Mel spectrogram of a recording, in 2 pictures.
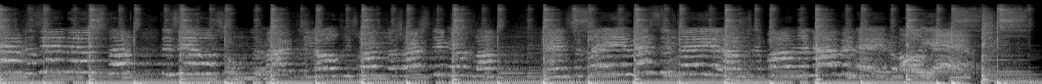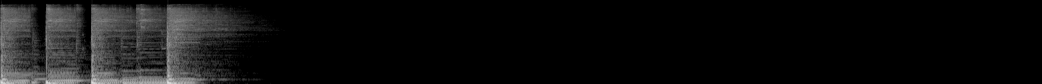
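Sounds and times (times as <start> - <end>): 
blues song: 0.0 - 12.6.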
